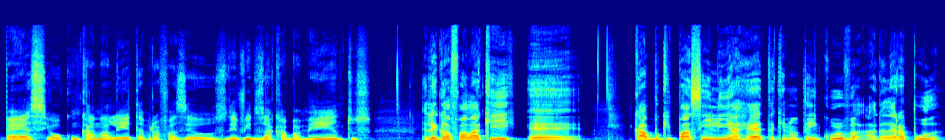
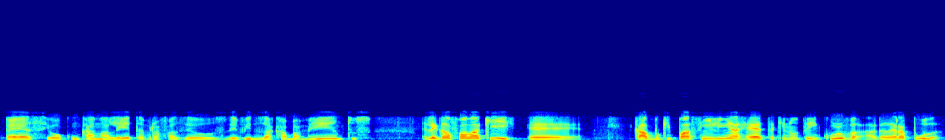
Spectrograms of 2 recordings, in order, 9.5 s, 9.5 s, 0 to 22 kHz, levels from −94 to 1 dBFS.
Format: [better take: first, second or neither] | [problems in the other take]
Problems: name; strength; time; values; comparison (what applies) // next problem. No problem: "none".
first | phone-call audio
